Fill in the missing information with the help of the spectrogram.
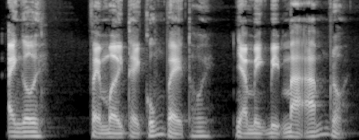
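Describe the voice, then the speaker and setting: A man's voice: sits low, a little fast, fairly bright tone. A man voicing a frightened young mother who pleads through tears in a horror story. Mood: frightened pleading. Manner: desperate, sobbing pleas.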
